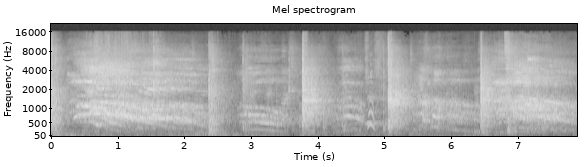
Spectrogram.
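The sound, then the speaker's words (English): Thrown axes strike a wooden target board with scoring rings and a bullseye, with sharp, loud thwacks, about four impacts spaced a second or so apart, over a steady background of voices and crowd murmur. “I'm about to inflict some serious pain on this hard board.”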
